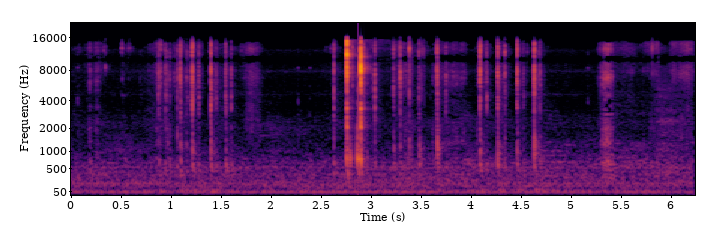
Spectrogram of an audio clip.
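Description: Typing on a laptop keyboard: irregular runs of light key clicks, with two sharper, louder taps about three seconds in.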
